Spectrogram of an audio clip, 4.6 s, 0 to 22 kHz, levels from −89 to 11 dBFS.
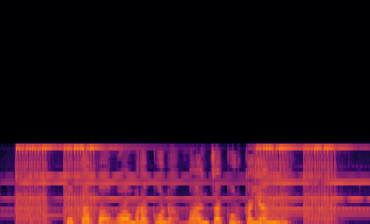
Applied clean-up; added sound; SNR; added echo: none; Telephone; 6 dB; none.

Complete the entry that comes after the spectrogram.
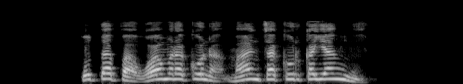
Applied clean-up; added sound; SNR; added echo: neural mask model Resemble Enhance denoiser.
